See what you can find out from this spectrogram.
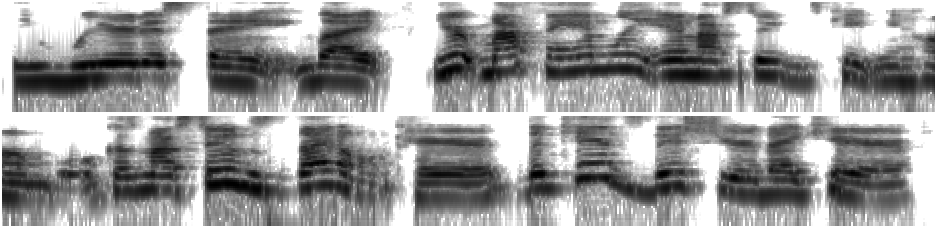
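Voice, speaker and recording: A young woman teacher chatting as a podcast guest, animated and laughing often, slipping into quoted voices as she tells stories. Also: on the high side, rough recording. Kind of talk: casual podcast interview.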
